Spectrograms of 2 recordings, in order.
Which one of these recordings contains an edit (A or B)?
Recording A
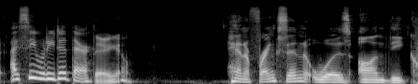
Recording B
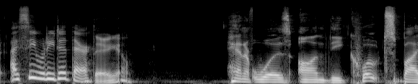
B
